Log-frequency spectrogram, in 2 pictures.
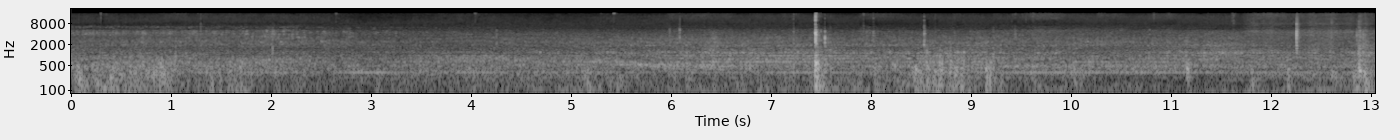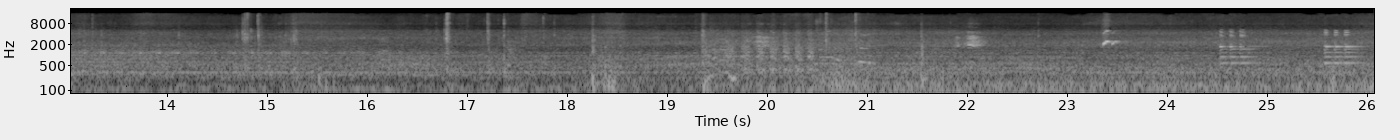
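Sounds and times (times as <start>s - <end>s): low rumble: 0.0s - 25.6s
diesel engine idling: 0.0s - 26.0s.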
